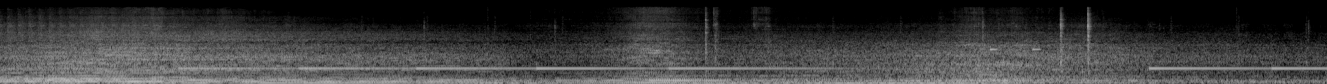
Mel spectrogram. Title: Chevrolet SSR won't start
